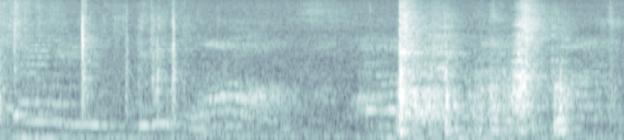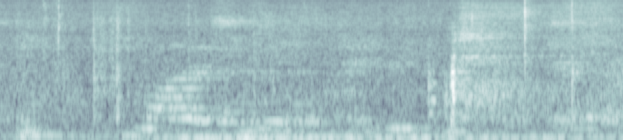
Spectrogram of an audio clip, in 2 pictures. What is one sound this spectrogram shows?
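A paper card rustles in a hand.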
